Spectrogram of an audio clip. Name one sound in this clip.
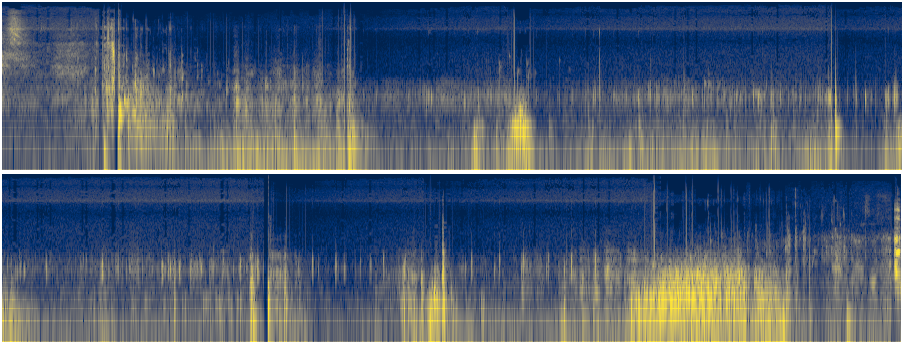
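Water rumbles and bubbles, muffled underwater.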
